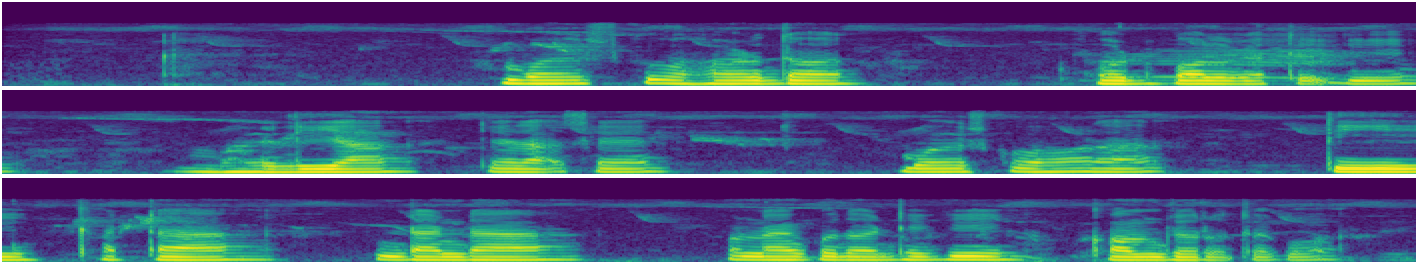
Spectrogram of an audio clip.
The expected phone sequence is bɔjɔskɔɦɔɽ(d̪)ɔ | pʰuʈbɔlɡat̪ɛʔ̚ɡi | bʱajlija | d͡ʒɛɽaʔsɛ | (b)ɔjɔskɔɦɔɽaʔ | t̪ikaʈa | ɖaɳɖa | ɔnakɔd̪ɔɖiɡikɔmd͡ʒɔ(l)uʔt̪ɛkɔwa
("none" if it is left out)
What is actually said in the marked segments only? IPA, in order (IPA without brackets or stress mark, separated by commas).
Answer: d̪, b, ɾ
